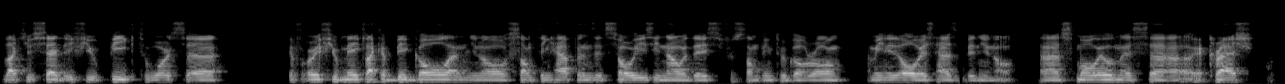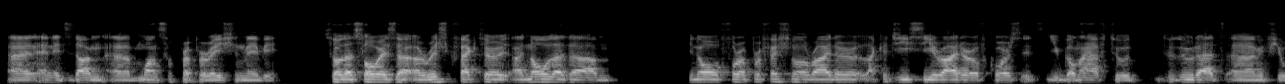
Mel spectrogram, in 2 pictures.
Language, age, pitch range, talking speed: English, 20-39, 100-115 Hz, 205 wpm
